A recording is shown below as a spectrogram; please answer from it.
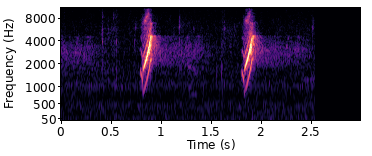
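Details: A spotted crake found at Neda, A Coruña, Spain, on 24 March 2017 gives two sharp, whiplash notes that sweep upward, about one second apart, over a faint low background hum.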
